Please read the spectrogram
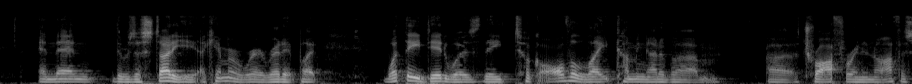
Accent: Canada; I'm Canadian

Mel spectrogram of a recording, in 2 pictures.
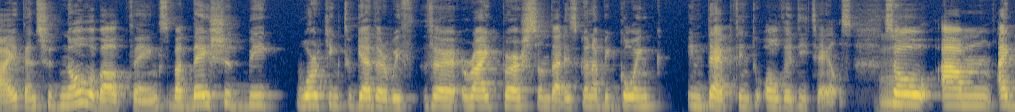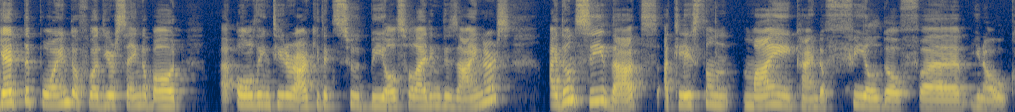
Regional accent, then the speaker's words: Greece; I'm also originally from Greece, and I'm right now like spending a lot of my time here

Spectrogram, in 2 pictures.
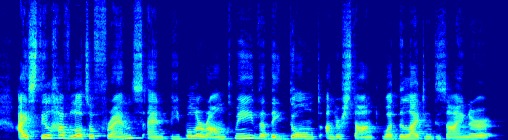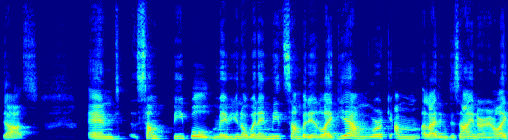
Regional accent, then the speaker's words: Greece; I'm also originally from Greece, and I'm right now like spending a lot of my time here

